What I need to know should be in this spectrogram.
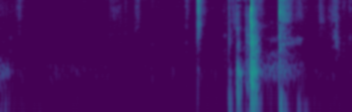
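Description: Scissors snip through tape.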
